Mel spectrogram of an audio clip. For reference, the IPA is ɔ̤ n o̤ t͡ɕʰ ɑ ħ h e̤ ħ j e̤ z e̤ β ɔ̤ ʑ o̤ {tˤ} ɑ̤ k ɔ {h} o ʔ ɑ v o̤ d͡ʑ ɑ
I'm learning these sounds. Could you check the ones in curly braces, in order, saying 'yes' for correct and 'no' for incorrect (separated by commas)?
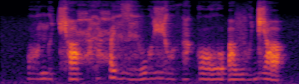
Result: no, no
